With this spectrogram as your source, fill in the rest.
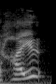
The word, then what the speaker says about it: hayır: In Turkish, instead of saying no, you say hayır.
